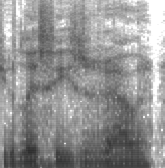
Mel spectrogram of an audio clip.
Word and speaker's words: Ulysses Valor: That's pronounced Ulisses Valor.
